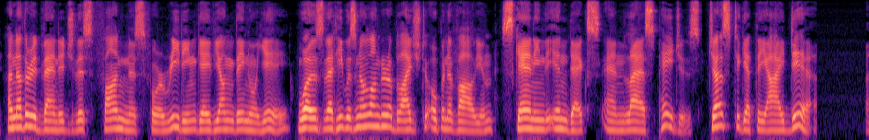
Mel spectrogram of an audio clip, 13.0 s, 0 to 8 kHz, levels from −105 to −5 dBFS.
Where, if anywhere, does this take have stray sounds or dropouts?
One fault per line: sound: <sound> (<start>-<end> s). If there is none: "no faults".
no faults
